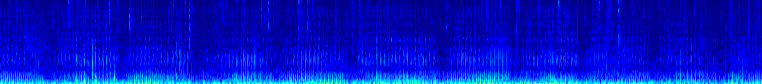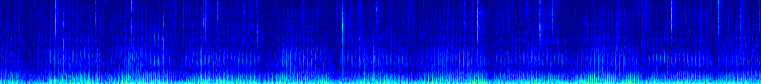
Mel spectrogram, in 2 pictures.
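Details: Steady domestic cat purr, a low rhythmic rumble cycling about once per second, set against the constant crackle and popping of a fireplace.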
